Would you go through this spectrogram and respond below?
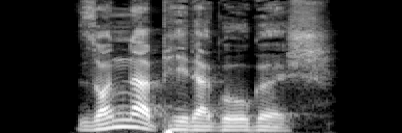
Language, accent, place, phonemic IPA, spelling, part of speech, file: German, Germany, Berlin, /ˈzɔndɐpɛdaˌɡoːɡɪʃ/, sonderpädagogisch, adjective, De-sonderpädagogisch.ogg
- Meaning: special education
